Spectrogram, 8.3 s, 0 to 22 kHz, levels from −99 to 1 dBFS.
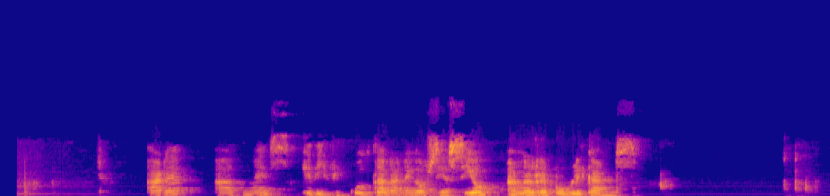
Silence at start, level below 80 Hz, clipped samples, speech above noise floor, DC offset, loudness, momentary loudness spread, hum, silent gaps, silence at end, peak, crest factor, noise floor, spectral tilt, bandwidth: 0.25 s; -74 dBFS; under 0.1%; 59 dB; under 0.1%; -25 LUFS; 24 LU; none; none; 0.2 s; -8 dBFS; 20 dB; -84 dBFS; -3.5 dB/octave; 10.5 kHz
